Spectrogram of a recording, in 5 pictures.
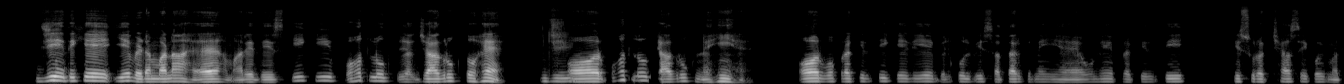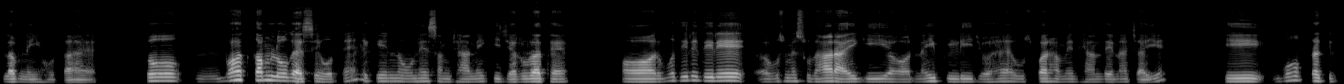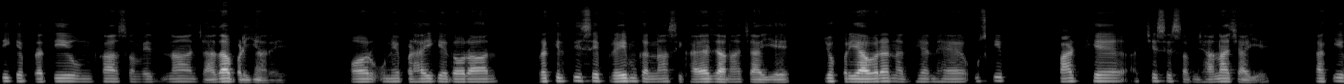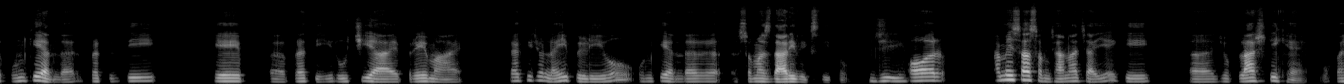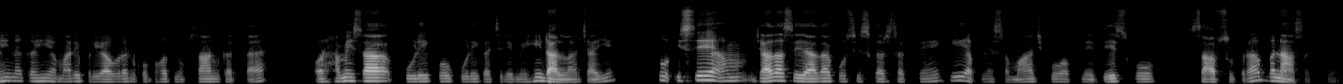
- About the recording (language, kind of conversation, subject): Hindi, podcast, कम कचरा बनाने से रोज़मर्रा की ज़िंदगी में क्या बदलाव आएंगे?
- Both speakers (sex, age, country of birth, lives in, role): male, 20-24, India, India, host; male, 25-29, India, India, guest
- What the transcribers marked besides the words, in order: tapping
